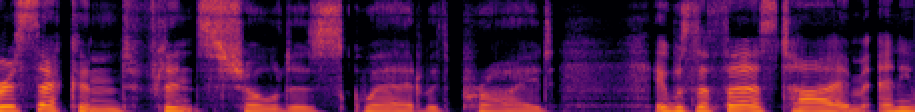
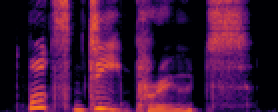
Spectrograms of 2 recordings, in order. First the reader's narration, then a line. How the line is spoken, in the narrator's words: Flint scoffed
